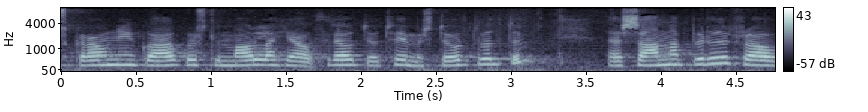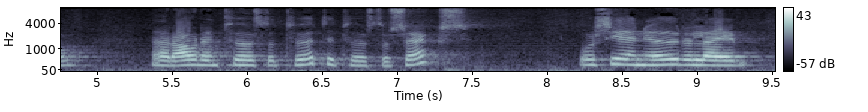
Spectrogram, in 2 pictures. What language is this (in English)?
Icelandic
